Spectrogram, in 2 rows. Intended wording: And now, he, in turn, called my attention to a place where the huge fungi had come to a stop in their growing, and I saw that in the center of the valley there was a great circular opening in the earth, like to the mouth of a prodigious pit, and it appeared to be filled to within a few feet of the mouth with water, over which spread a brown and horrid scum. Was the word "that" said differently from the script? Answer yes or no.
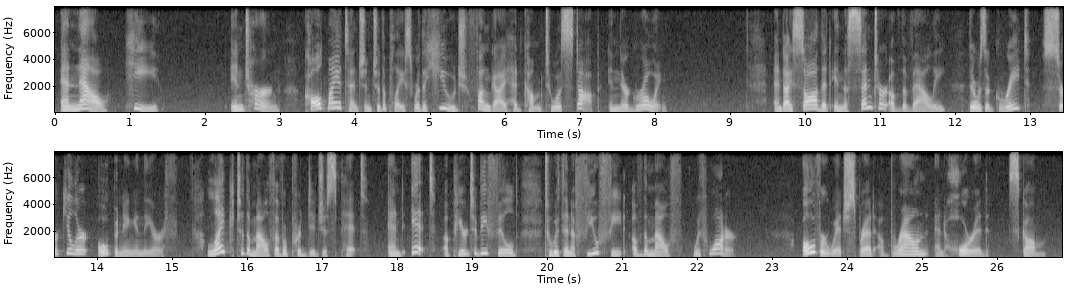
no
